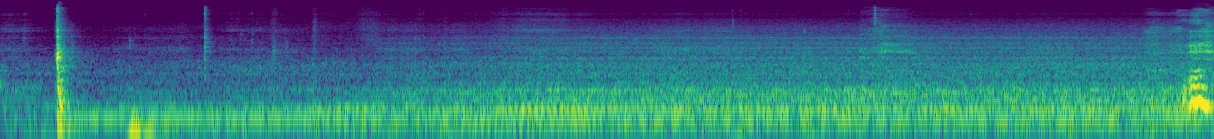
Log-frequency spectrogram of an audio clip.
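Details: Hunter Ellipse bathroom exhaust fan, previously loud and stopping, after its motor was oiled: low, even hum holding steady with no crackling, rattling or stalling; fan motor now running smoothly.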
